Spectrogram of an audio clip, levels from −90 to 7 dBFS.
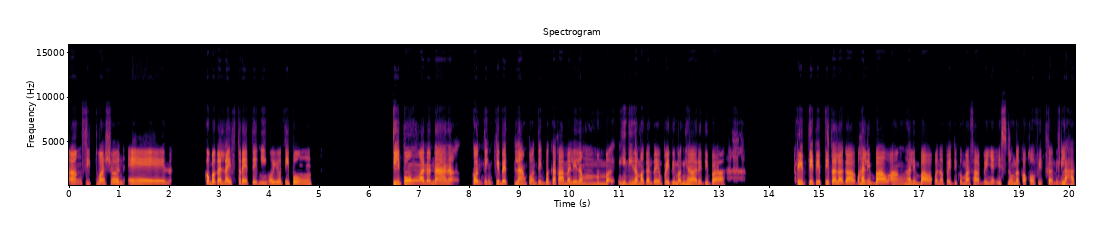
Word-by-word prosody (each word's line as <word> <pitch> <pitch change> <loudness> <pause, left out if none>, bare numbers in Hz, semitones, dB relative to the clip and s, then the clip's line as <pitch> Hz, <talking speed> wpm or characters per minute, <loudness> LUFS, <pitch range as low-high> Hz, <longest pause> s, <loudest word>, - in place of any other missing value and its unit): ang 250 0 +2
sitwasyon 245 -3 -2
eh 200 -3 +2 0.8
kumbaga 235 0 +4
life 215 0 +2
threatening 200 -3 -1
o 215 - 0
yung 215 0 -1
tipong 215 -1 -2 1.7
tipong 295 +1 +3
ano 290 0 +3
na 265 -3 +4
na 245 +1 +2 0.4
konting 280 +1 0
kibet 275 0 +2
lang, 250 -1 +3
konting 240 +1 -5
pagkakamali 230 -1 +1
lang 230 - +2
ma 210 -2 -7
ma 200 +1 -1 0.2
hindi 210 +2 -3
na 210 - +5
maganda 200 -1 0
yung 195 -1 -4
pwedeng 190 0 -1
mangyari, 165 -3 +1
di 175 0 -6
ba? 145 0 +1 1.4
50-50 245 -1 +1
talaga, 185 -4 +4
halimbawa 270 -3 +3
ang 250 +1 0
halimbawa 225 -5 +1
ko 210 - -5
na 195 -1 -4
pwede 190 -1 -6
ko 195 - -6
masabi 160 -2 -1
niya 160 - -1
is 190 0 -8
nung 190 -1 -4
nag-co-Covid 160 -4 -3
kaming 150 +1 -3
lahat, 135 -3 0
215 Hz, 135 wpm, -22 LUFS, 190-245 Hz, 1.7 s, na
